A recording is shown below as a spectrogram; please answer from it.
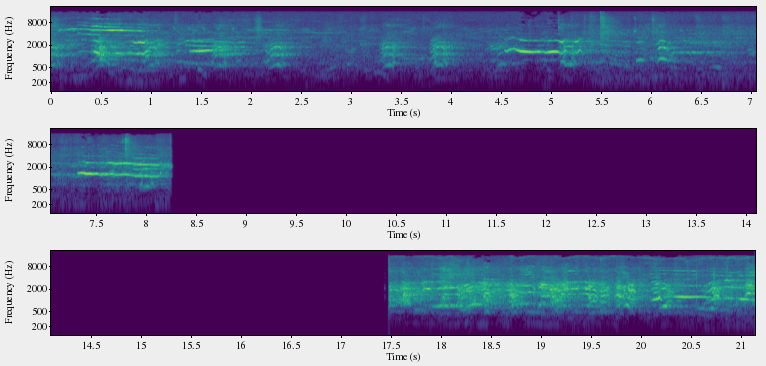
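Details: Whippets at a race in the classic class, male category, Lednice cup: rapid excited yipping and barking, harmonic and high, in two bursts separated by a long silent gap, with voices mixed in.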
